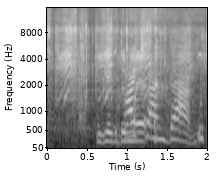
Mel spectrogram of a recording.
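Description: Short rasping hisses from an aerosol spray-paint can near the start, then children's voices calling out.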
